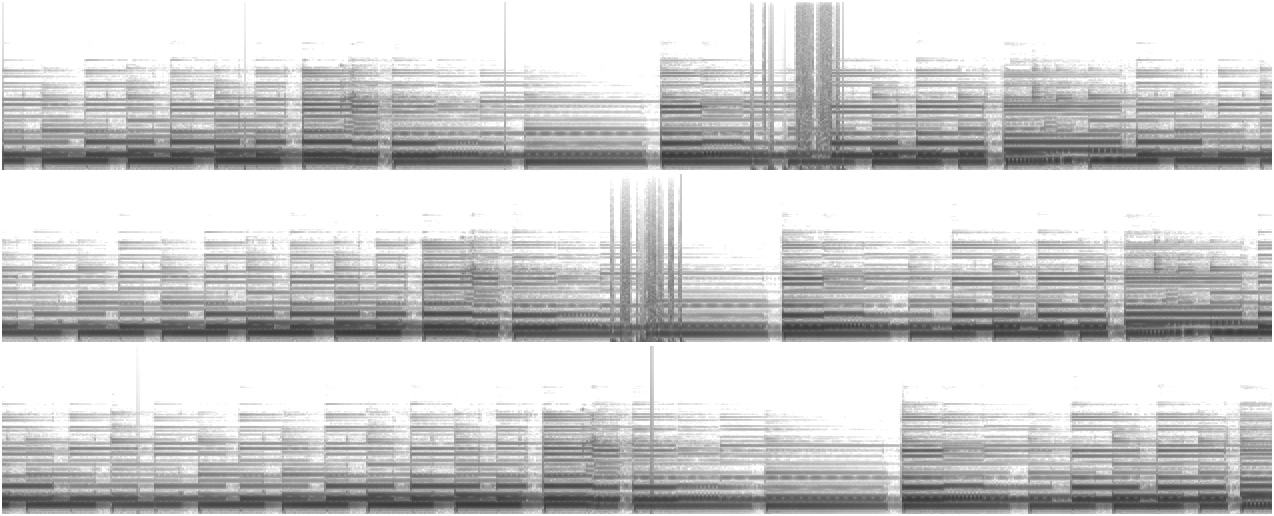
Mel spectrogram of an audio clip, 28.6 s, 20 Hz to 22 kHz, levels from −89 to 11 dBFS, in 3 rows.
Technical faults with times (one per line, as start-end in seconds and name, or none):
1.81 dropped buffer (overrun)
3.77 dropped buffer (overrun)
5.61-6.30 loose connector crackle
14.09-14.61 loose connector crackle
20.06 dropped buffer (overrun)
23.92 dropped buffer (overrun)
